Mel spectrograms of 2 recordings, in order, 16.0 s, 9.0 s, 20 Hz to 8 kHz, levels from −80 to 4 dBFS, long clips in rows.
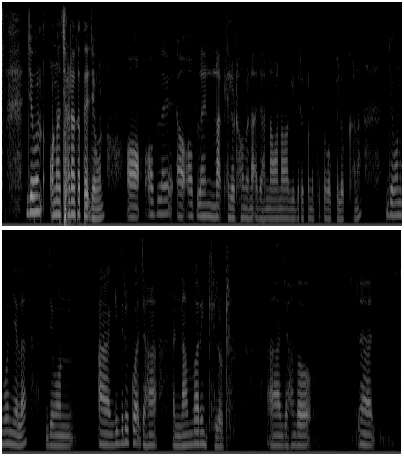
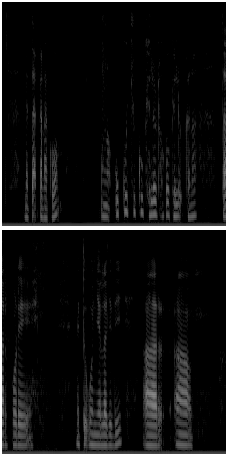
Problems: none marked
